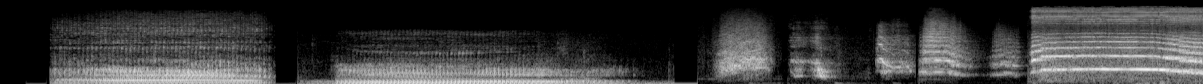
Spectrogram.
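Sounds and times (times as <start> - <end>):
large wild animal calling: 7.3 - 12.0.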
